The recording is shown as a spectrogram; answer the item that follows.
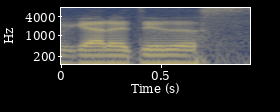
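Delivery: mock evil-sounding, sinister voice. Acting out what the centaurs might say: imitating an evil-sounding voice. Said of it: "the way you said that, that sounds evil".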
